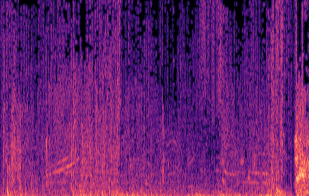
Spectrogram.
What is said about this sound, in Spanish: Eso que acabáis de oír es fuego de ametralladora.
